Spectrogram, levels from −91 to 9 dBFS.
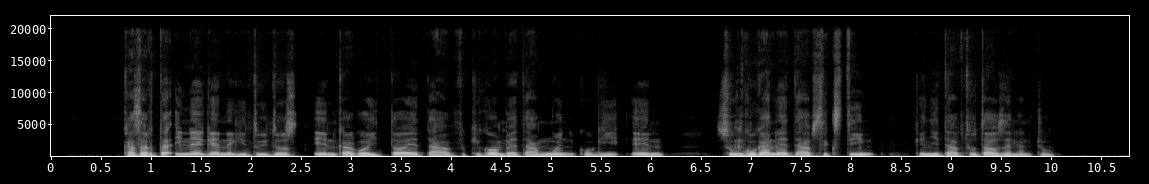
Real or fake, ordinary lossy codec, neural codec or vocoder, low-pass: real; none; none; 19.8 kHz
